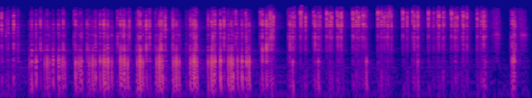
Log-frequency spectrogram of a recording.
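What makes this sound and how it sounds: Long nails tap quickly on the bare back of a solid pine plank sign held upright. Rapid bursts of crisp, bright clicks come in clusters with brief pauses, each tap dry and dying out almost instantly.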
